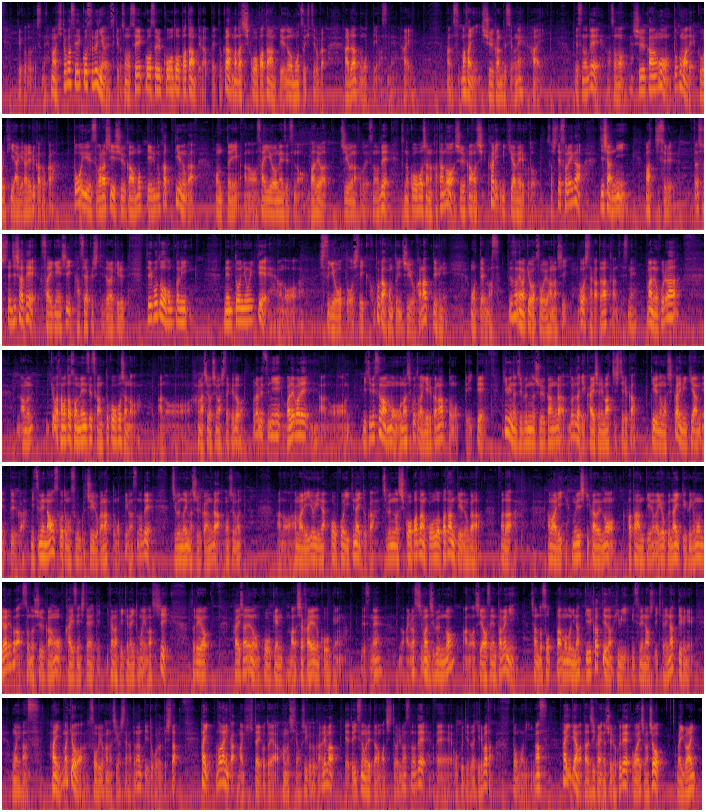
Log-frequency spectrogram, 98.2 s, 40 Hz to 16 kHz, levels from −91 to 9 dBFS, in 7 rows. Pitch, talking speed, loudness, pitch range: 110 Hz, 445 characters per minute, -24 LUFS, 100-125 Hz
